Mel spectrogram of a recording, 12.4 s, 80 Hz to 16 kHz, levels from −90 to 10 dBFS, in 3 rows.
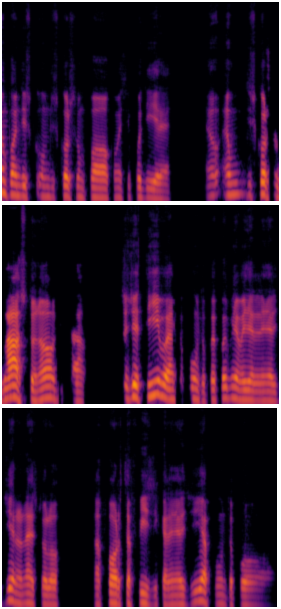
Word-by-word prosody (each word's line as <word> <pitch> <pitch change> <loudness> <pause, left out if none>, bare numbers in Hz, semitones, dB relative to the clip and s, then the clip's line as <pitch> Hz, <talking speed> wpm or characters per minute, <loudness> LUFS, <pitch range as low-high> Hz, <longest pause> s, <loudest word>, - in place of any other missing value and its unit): un 190 - 0
po' 165 0 +2
un 155 - 0
dis 145 -3 -6
un 145 -3 -11
discorso 140 +2 -2
un 130 - -12
po', 125 -1 -1
come 130 -1 -13
si 140 - -23
può 135 - -5
dire 115 -4 -5 0.5
è 145 - -15
un 150 - -8
è 155 - -10
un 170 +2 -5
discorso 160 0 0
vasto, 160 -3 +7
no, 155 +4 +3
si 130 - -36
sa. 125 -3 -5 0.5
Soggettivo, 180 +4 +4
e - - +7
anche 140 -2 -2
appunto 140 -6 -6
per 140 +5 -3
poi 160 - +1
bisogna 160 0 +1
veder 135 -1 +1
le 125 0 -4
energie, 125 +7 -1
non 130 -3 -5
è 125 -3 +1
solo 120 -2 -3 0.5
la - - -6
forza 135 -2 +1
fisica, 120 -6 -6
l'energia 120 +7 -1
appunto 125 -2 -8
può 110 -2 -8
135 Hz, 195 wpm, -27 LUFS, 125-155 Hz, 0.5 s, vasto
